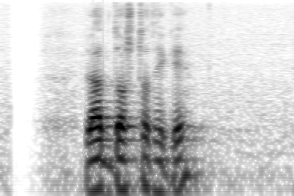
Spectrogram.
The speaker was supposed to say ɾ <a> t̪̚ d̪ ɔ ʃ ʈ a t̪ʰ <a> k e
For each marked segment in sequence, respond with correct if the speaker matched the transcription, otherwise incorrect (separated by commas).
correct, incorrect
